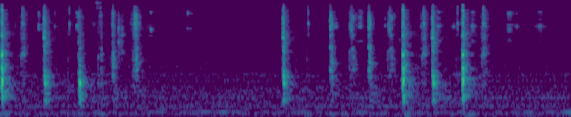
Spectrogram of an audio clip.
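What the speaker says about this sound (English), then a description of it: "Every time I click the button on my mouse, it sounds like I'm clicking the keyboard" Rapid keyboard-like clicking in The Stanley Parable comes in two quick bursts of light clacks separated by a short pause. It is close and fairly quiet, with no voice over it.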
